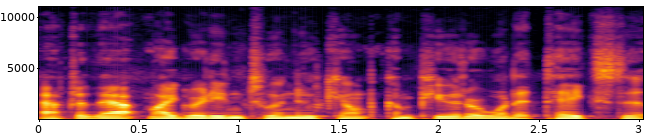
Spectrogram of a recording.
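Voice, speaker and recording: A man speaks at a very fast pace in a medium pitch, his intonation flat and monotone. The background is quiet. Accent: Upper Midwest. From small-town Minnesota. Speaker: computer repair shop owner. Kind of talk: casual radio chat.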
